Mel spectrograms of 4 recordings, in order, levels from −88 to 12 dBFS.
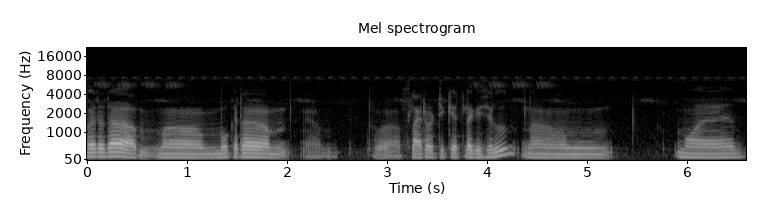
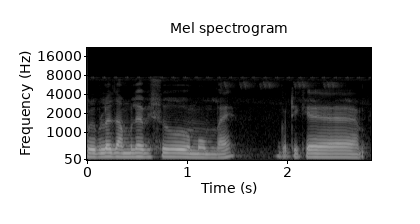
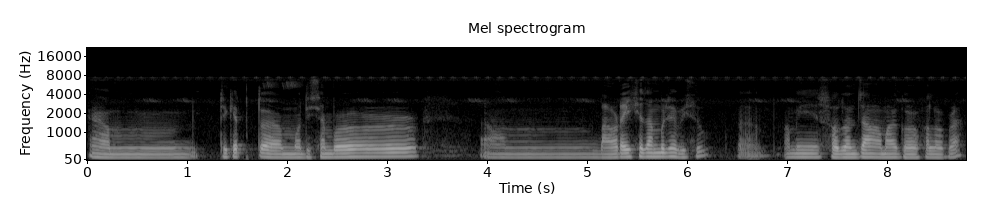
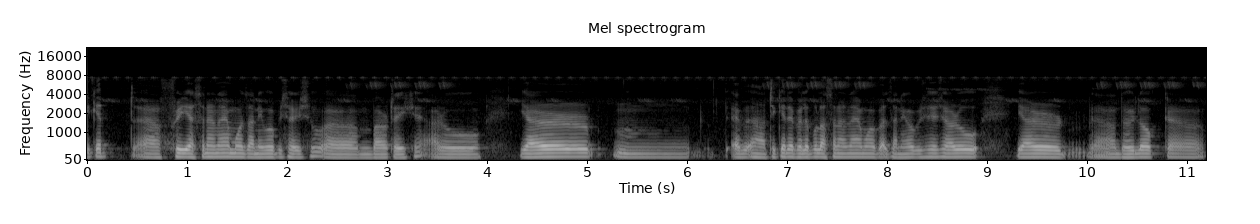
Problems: none marked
